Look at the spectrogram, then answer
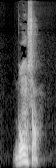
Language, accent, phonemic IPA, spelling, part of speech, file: French, France, /bɔ̃ sɑ̃/, bon sang, interjection, LL-Q150 (fra)-bon sang.wav
- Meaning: bloody hell, gosh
